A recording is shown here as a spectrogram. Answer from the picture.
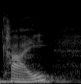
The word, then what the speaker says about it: Kai: You'll notice his name is Kai, and this is the K sound. This is it's an aleph, which is in the back of the throat, going ah, and then like our Y, so it's pronounced Kai.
